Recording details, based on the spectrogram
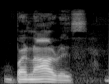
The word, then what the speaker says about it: Benares: Well, it's actually Benares.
